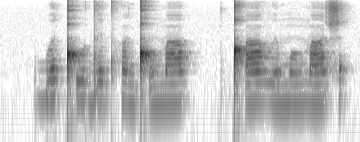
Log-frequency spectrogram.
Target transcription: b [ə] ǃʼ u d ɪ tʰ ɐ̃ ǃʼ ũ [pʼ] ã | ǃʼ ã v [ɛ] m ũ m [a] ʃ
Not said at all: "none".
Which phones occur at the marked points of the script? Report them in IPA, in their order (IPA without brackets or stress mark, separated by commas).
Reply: ə, m, ɪ, ã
